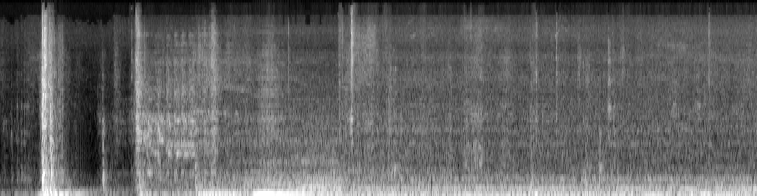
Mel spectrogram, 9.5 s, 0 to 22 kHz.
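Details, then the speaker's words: 1995 Nissan 300ZX Z32 after automatic-to-manual swap: sharp cranking bursts, then the engine catches and settles into an even low drone with no knocks or misses; runs well and shifts through all 5 gears on the test drive. "All right, so I'm back from my test drive, and everything went good. It ran really good, and it seemed to go through all 5 gears perfectly fine."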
